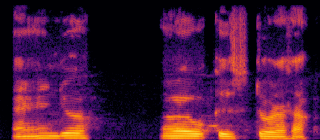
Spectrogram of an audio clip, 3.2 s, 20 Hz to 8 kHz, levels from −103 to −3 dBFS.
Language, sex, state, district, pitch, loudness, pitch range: Marathi, male, Maharashtra, Dhule, 130 Hz, -19 LUFS, 120-135 Hz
